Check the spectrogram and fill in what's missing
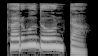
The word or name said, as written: ಕರ್ವುದೋಂಟ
